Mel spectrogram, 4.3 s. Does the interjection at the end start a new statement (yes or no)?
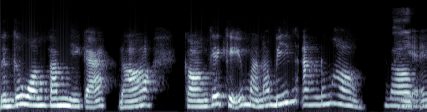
yes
